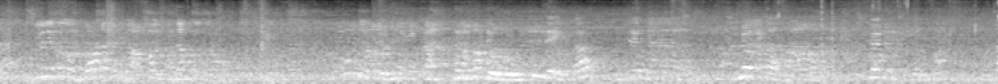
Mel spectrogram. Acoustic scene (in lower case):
cafe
